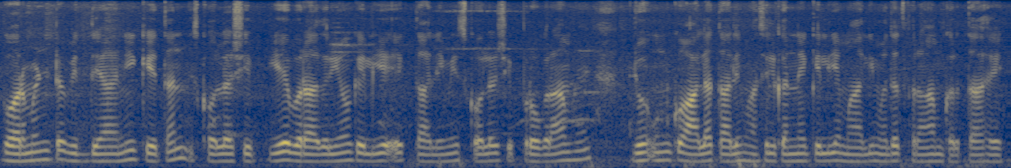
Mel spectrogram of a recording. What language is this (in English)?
Urdu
